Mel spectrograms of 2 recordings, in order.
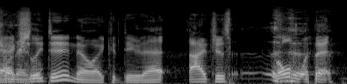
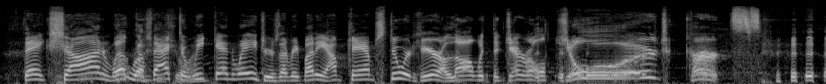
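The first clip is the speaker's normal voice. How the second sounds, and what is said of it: Imitates another person's voice. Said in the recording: “that is a great impression... that's a great impersonation of Cam Stewart there”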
